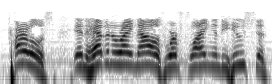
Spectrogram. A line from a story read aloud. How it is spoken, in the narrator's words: the angels are shouting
